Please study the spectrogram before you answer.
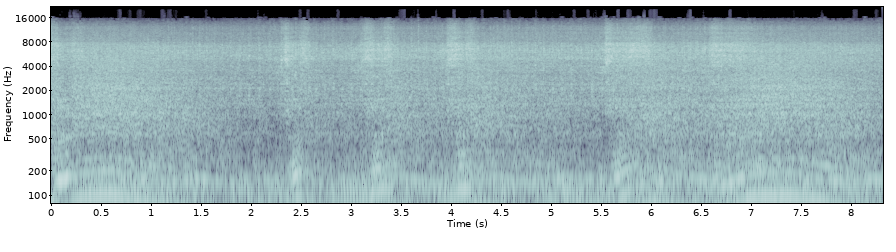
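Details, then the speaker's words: Small block Chevy V8 in a 1972 Nova after Edelbrock cam, intake and carburetor install, just after cam break-in at 2200–2800 rpm: rough revving with light ticking following speed; valve train noise before valve adjustment, exhaust leak suspected. "We just broke in the cam. It 20 minutes for 22 to 2800 RPM, kind of varying. We got to do a little bit of our valve train noise."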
